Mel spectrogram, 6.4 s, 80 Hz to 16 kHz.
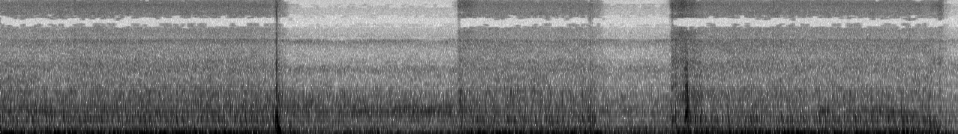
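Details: Early-production Vestax PDX-2000 turntable with known motor issue, before diode/resistor mod; faint low even purr rumble when holding a record with platter spinning, motor vibration through platter.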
